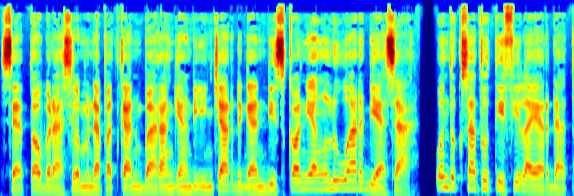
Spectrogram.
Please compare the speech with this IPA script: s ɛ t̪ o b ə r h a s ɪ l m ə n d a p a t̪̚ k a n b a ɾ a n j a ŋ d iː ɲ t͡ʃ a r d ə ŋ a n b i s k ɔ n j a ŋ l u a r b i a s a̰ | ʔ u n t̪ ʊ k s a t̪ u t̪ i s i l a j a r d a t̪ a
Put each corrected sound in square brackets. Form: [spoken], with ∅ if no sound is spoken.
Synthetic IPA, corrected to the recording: s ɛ t̪ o b ə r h a s ɪ l m ə n d a p a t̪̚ k a n b a ɾ a [ŋ] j a ŋ d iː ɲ t͡ʃ a r d ə ŋ a n [d] i s k ɔ n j a ŋ l u a r b i a s a̰ | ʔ u n t̪ ʊ k s a t̪ u t̪ i [f] i l a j a r d a t̪ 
